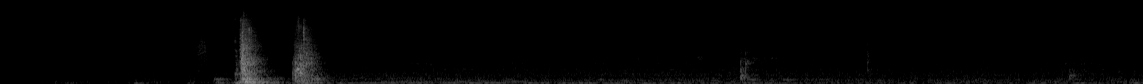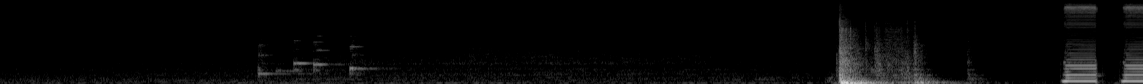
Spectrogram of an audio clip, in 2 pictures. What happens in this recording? Opened a window, heard a phone notification and closed the window and then another notification rang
